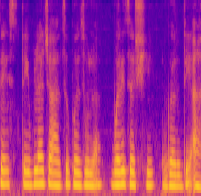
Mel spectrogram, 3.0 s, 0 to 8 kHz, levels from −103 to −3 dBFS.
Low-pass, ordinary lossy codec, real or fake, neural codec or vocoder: none; none; fake; codec, 16 kHz, 4 kbps, X-Codec, WavLM features, trained on Multilingual LibriSpeech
